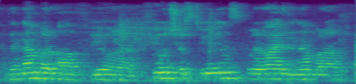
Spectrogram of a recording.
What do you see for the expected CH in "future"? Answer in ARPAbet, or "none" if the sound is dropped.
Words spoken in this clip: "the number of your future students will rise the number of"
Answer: CH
